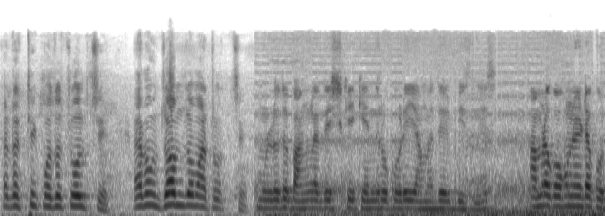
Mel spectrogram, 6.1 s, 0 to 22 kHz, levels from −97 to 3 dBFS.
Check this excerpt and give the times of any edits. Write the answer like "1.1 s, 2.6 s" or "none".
none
